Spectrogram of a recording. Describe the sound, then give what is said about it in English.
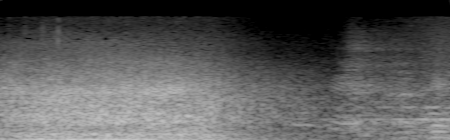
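Steady rush of freeway traffic beside a downtown Boise shelter on a snowy December night. A broad, continuous whoosh of passing cars stays loud, then briefly eases before swelling again. “Outside the shelter, the city streets are sparse, but cars whiz by on the freeway running parallel to the building.”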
